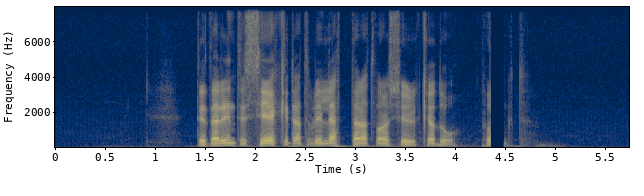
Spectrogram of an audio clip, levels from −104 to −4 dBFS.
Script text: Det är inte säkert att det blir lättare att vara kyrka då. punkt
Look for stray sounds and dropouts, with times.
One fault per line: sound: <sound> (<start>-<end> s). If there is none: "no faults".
sound: dropout (4.4-4.5 s)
